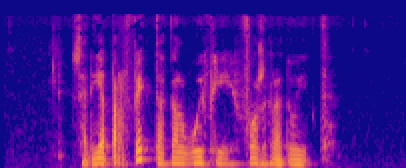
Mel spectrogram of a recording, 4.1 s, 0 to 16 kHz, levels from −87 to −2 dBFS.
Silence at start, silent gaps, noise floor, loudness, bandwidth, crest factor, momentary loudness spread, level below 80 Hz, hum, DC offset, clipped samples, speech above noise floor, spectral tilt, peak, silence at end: 0.6 s; none; -69 dBFS; -26 LUFS; 11.5 kHz; 24 dB; 22 LU; -52 dBFS; none; under 0.1%; under 0.1%; 45 dB; -6 dB/octave; -2 dBFS; 0.75 s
